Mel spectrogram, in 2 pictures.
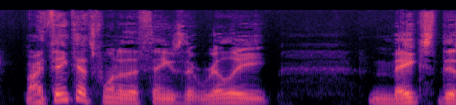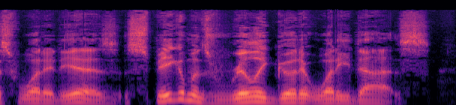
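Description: A normal speaking voice in an American accent, with ordinary pitch variation at a moderate pace. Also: man, medium pitch for a man. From Oklahoma. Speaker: podcast host. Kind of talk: casual chat. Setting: video call.

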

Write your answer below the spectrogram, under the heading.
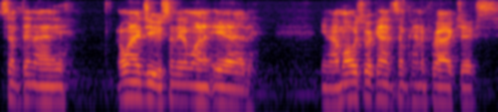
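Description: The speech runs at a very fast pace yet breaks into long, frequent pauses, all in a monotone, flat intonation. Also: man, medium pitch for a man. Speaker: podcast host. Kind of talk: casual chat.

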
